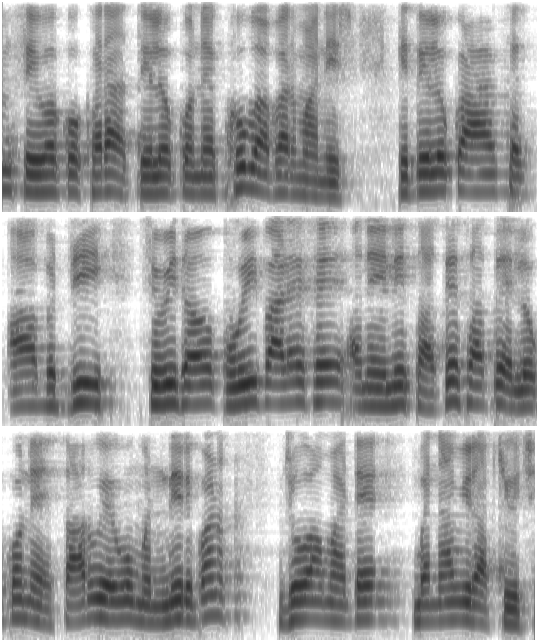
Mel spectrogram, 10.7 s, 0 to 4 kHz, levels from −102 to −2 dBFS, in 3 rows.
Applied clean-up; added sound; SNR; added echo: neural mask model DeepFilterNet 3.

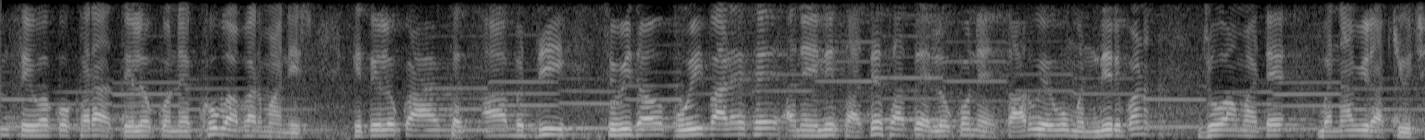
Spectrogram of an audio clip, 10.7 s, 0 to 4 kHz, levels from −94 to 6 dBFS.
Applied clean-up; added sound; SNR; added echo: none; Wind instrument, woodwind instrument; 14 dB; none.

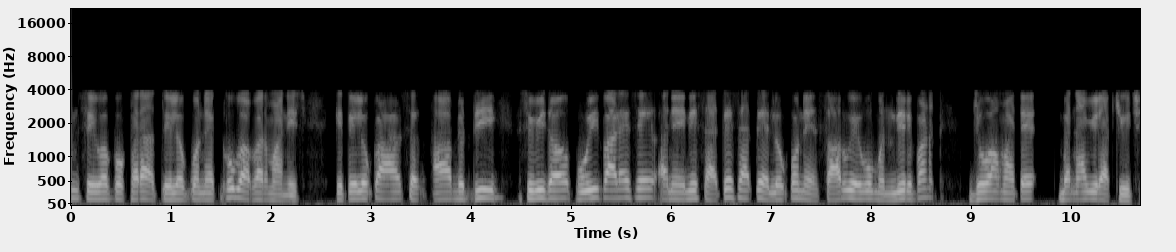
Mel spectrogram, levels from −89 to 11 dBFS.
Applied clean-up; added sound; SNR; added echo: neural diffusion model UNIVERSE++.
